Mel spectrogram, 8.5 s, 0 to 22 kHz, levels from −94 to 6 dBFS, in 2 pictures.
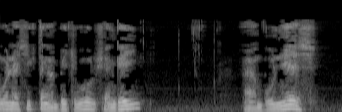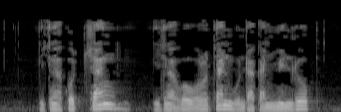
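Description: Throughout, the speech is dull, with nothing above 10 kHz and a warbling, fizzy smear on sibilants that plain filtering lacks: likely AAC compression.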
